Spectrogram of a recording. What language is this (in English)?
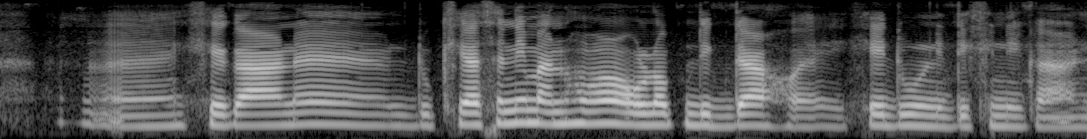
Assamese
